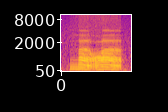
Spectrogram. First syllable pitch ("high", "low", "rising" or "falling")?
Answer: falling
